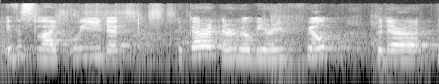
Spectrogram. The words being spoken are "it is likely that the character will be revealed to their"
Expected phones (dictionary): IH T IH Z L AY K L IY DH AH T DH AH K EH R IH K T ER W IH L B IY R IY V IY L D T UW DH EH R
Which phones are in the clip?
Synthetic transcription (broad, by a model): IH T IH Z L AY K L IY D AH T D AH K EH R IH K T ER W IH L B IY R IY F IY L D T UW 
